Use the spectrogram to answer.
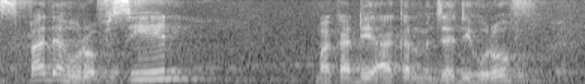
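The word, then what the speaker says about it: س: Zai jahr, sin hams, ya. Bedakan pengucapan antara keduanya, ya. Sama-sama mengalir suaranya, namun untuk zai tertahan nafasnya, untuk sin mengalir nafasnya.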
